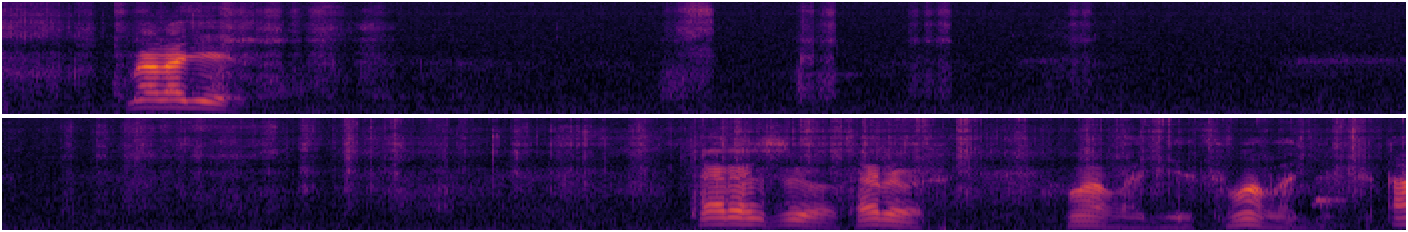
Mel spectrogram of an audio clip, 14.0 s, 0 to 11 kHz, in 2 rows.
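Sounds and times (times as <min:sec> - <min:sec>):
faint scratching rustles: 0:00.0 - 0:02.0, 0:07.3 - 0:14.0.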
